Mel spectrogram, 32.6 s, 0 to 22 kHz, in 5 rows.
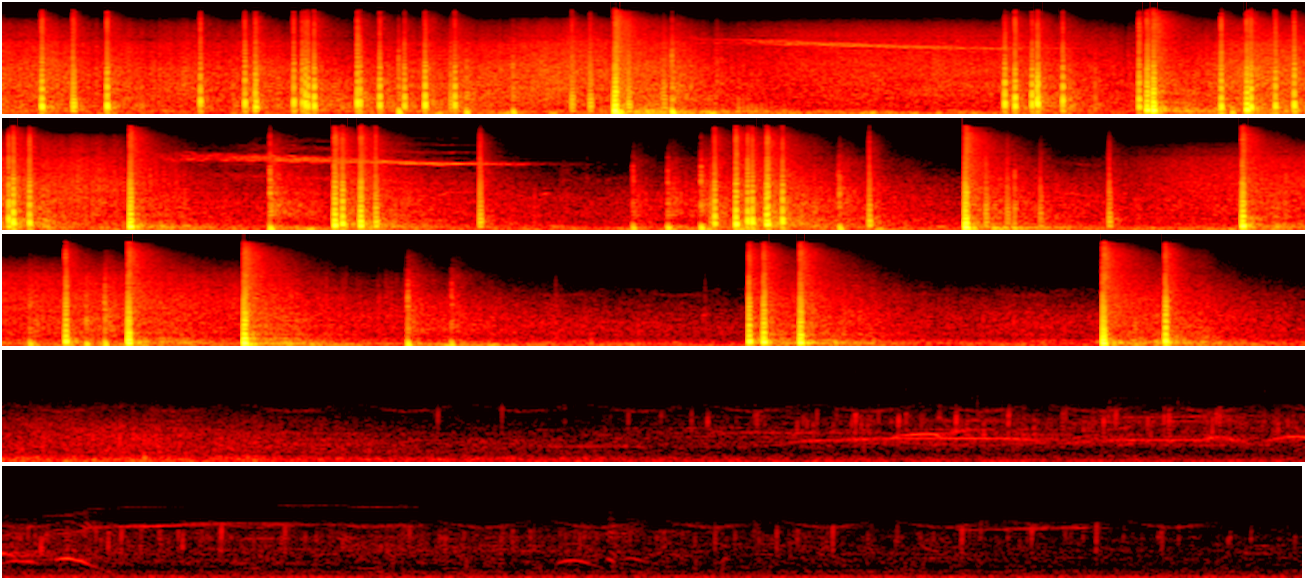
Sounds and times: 0.0s Crackling fireworks 24.6s
25.3s Crackling fireworks 32.5s

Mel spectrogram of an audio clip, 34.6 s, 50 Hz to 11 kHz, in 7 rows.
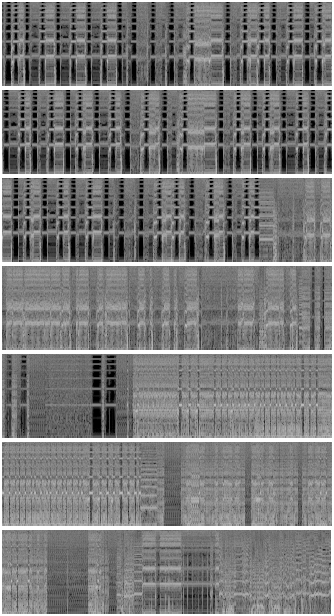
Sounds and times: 0.0s static 34.6s
0.0s glitchy sounds 30.4s
21.2s beep 26.8s

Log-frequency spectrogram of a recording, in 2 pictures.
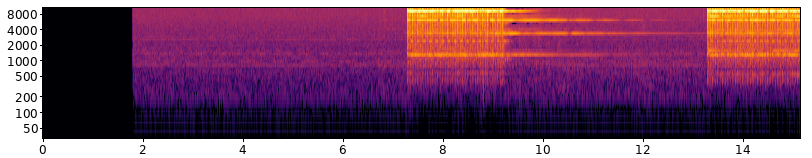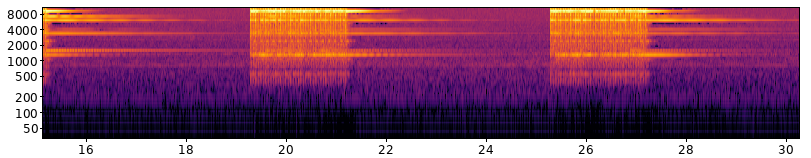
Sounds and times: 7.3s Old Rotary Phone Ringing 24.6s
25.2s Old Rotary Phone Ringing 30.2s

